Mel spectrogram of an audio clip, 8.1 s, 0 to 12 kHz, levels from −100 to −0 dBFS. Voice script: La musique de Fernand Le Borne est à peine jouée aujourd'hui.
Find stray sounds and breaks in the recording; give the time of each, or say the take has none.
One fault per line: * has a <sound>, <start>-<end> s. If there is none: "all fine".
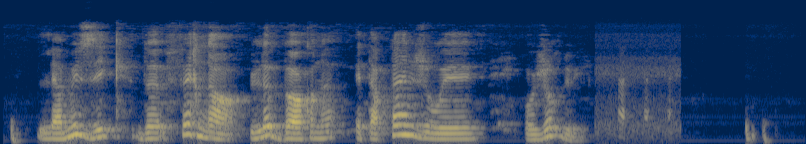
* has a laugh, 6.2-6.8 s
